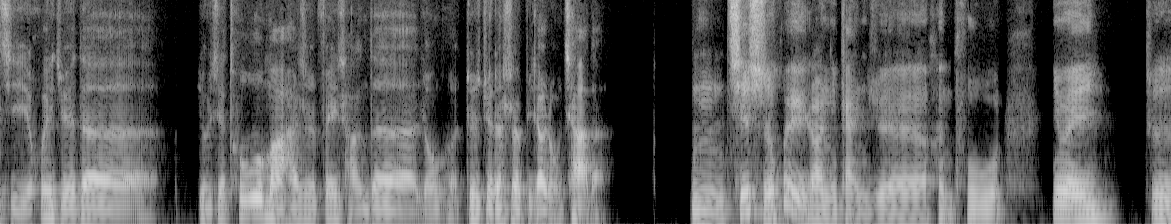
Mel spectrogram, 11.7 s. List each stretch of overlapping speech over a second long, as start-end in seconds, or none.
none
